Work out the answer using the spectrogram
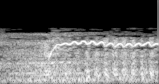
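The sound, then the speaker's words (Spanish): A horse neighs, its high whinny wavering up and down for over a second above a steady background hiss. “juntos avanzaron hacia donde el caballo esperaba.”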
